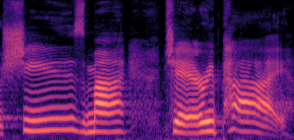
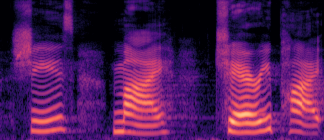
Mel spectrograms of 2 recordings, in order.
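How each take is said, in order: First: Slow. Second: Said in the usual way. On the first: Shown as a demonstration. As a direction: stretch every word out slow. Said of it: "Slow, slow". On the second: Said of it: "And you wanna throw your head on that".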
